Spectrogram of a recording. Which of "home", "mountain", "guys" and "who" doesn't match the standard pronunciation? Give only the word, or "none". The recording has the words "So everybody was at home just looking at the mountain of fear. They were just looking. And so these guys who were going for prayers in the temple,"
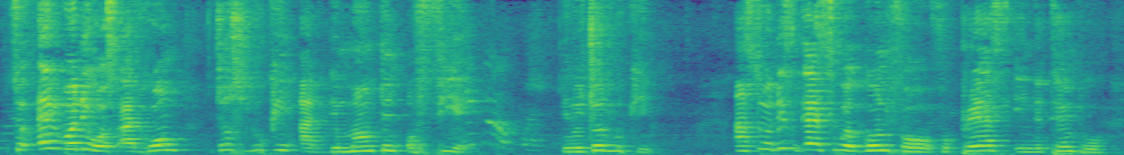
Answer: guys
